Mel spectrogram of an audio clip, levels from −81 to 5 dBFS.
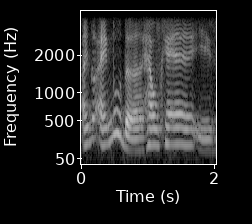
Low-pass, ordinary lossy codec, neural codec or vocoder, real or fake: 3.6 kHz; none; none; real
